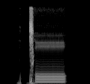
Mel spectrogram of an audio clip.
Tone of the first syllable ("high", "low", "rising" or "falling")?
low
